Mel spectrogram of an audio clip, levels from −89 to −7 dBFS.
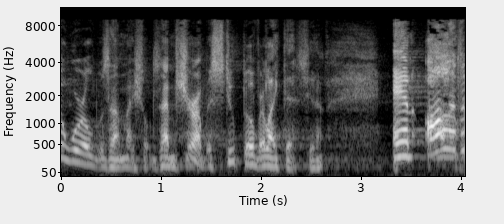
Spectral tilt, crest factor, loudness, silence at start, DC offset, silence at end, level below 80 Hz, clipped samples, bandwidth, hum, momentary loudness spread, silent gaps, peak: -2.5 dB/octave; 22 dB; -23 LUFS; 0 s; under 0.1%; 0 s; -72 dBFS; under 0.1%; 9.4 kHz; none; 24 LU; none; -4 dBFS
